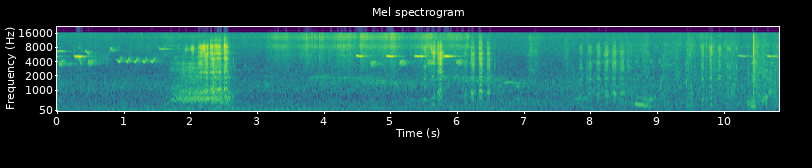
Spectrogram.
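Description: A goat bleats loudly once, about two seconds in. Small birds chirp in the background.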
